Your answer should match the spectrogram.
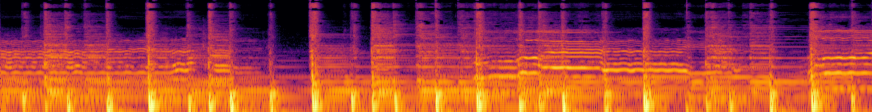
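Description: An acoustic guitar strummed and a cajón slapped in a steady beat, with a man singing over them and holding one long note past the middle.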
